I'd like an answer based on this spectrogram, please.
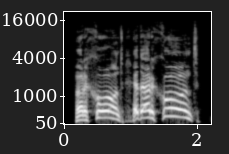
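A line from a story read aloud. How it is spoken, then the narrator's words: Crowd shouting. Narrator (Russian): закричали люди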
